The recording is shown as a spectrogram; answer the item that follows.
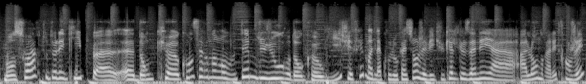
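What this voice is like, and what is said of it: Sing-song southern French accent. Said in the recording (French): “du sud de la France, qui a son accent chantant”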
